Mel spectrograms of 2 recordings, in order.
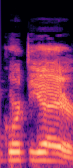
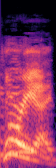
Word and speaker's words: Couturier: forwards like Coots and Sean Courtier or Coutier, however you pronounce it. But Couturier, maybe. Couturier, thank you.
